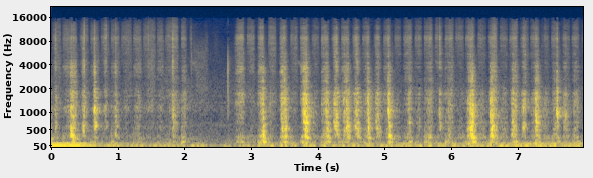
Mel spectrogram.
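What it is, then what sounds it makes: Scratch-art card scraped with a wooden stylus. A wooden stylus scrapes the wax coating off a flat scratch-art card (wax-coated paper) in vertical strokes, carving out a tree trunk. Quick, raspy scratching strokes repeat about three times per second, with a brief pause just after the two-second mark. A steady low hum runs underneath.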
